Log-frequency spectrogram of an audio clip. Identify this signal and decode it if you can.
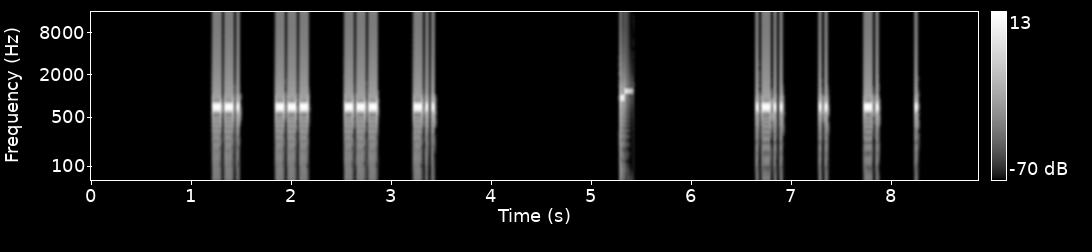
Morse code, heard as a keyed tone, about 40 wpm, spaced as for 19 wpm, 690 Hz. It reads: GOOD LINE
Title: 4x Character Spacing - Top 200 Words - 40wpm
